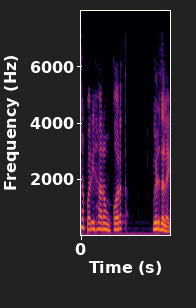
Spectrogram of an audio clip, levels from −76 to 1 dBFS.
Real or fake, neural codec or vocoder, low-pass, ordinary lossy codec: fake; codec, 16 kHz, 4 kbps, X-Codec, WavLM features, trained on Multilingual LibriSpeech; none; none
